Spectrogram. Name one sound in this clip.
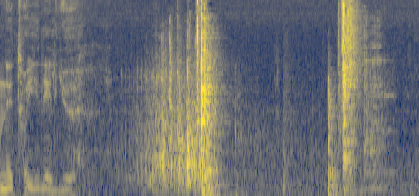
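A metal hatch wheel turns with a clank.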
